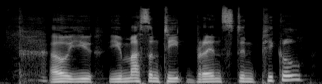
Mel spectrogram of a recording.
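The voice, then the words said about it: Put-on South African accent. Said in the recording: “That's my South African accent.”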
